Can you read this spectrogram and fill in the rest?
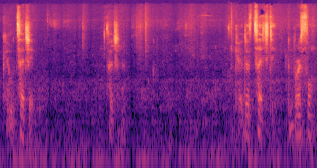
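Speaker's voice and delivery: very soft, near-whispered self-talk; hushed nerves. Real, not acted. Woman talking herself into touching the bird, hushed. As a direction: barely voice it, as if not to wake it. Nervously inching broom toward dead bird.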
